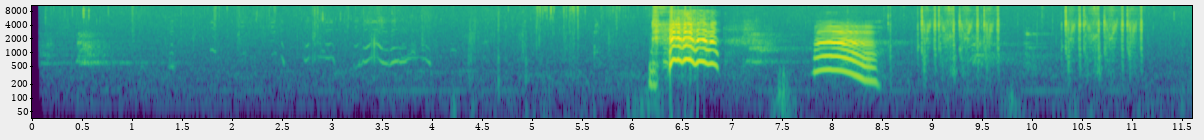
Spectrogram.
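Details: Labrador Retriever puppies at six and a half weeks, from a Jada and Gunther litter: two loud, arching whines with rich harmonics around six and eight seconds, framed by soft squeaks, faint scratching noises and quiet speech.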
